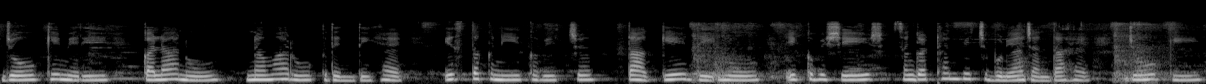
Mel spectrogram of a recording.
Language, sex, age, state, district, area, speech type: Punjabi, female, 45-60, Punjab, Jalandhar, urban, spontaneous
